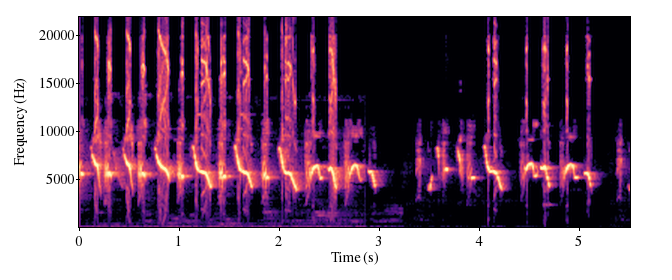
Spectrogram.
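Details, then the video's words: Konin bird singing in a lure recording, with rapid high twittering notes that twist downward and repeat over two a second, then a short gap before sparser, scattered chirps follow over a faint low hum. "Pikat Burung konin //masteran suara burung konin full isian"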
